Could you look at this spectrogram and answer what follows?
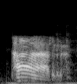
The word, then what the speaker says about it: Per: Per, welcome to the show, and can you say your name in the Swedish way so people know your actual name? – Per.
